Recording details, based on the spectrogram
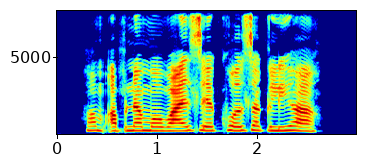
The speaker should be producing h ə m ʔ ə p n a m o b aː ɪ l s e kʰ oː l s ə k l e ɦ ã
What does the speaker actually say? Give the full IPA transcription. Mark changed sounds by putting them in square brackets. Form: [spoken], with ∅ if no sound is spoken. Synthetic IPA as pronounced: h ə m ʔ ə p n a m o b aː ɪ l s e kʰ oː l s ə k l [i] ɦ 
